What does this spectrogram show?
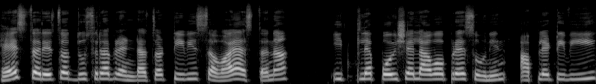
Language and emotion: Goan Konkani, disgusted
